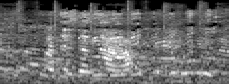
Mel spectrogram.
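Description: Several people talking at once: lively chatter of overlapping voices during greetings.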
